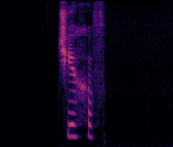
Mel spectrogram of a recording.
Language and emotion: Russian, neutral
